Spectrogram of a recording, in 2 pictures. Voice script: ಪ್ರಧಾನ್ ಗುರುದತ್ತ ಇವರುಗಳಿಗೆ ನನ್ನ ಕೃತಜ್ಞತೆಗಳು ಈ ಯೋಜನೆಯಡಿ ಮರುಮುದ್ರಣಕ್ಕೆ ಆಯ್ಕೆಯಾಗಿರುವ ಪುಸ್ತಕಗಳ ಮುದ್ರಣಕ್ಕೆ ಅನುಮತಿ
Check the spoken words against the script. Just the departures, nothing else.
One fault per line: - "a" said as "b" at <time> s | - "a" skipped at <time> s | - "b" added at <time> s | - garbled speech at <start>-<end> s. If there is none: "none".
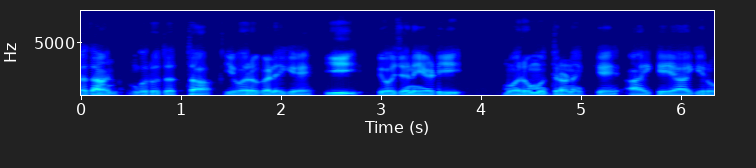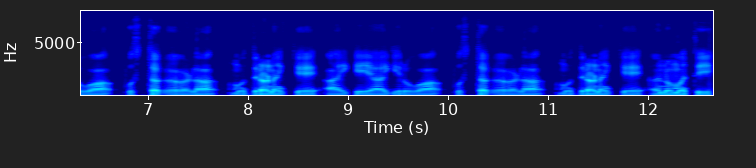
- "ನನ್ನ ಕೃತಜ್ಞತೆಗಳು" skipped at 2.3 s
- "ಆಯ್ಕೆಯಾಗಿರುವ ಪುಸ್ತಕಗಳ ಮುದ್ರಣಕ್ಕೆ" added at 8.9 s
